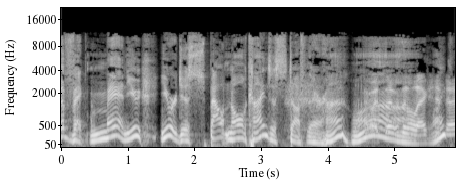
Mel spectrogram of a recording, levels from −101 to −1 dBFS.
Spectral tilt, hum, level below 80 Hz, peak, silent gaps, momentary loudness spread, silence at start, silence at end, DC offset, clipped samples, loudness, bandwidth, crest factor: -4 dB/octave; none; -36 dBFS; -2 dBFS; none; 3 LU; 0 s; 0 s; under 0.1%; under 0.1%; -15 LUFS; 11.5 kHz; 14 dB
